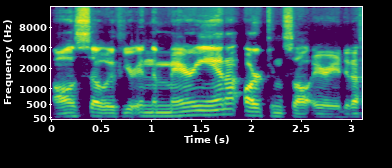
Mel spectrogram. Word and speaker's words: Marianna: Also, if you're in the Marianna, Arkansas area, did I say it right this time? Yes, sir. Marianna, Arkansas.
